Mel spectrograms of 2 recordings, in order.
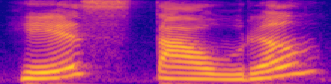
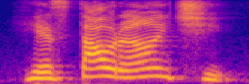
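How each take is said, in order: First: "restaurante" slowly, res-tau-ran-te; divisão silábica. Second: Said in the usual way. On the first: Shown as a demonstration. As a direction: break "restaurante" into syllables, keeping tau whole. ("restaurante" bem devagar, sílaba por sílaba) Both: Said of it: "na mesma sílaba".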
